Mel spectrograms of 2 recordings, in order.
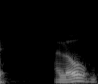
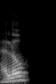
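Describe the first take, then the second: First: It is said in a sweet, loving way. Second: It is said in a plain, ordinary way.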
